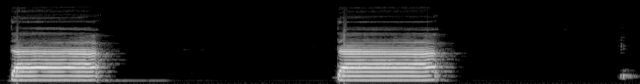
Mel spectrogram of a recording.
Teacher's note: تا کو پڑھنے کے لیے زبان کو اوپر کے تالو سے لگائیں گے، پھر آواز نکالیں گے اور باریک آواز ہو۔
